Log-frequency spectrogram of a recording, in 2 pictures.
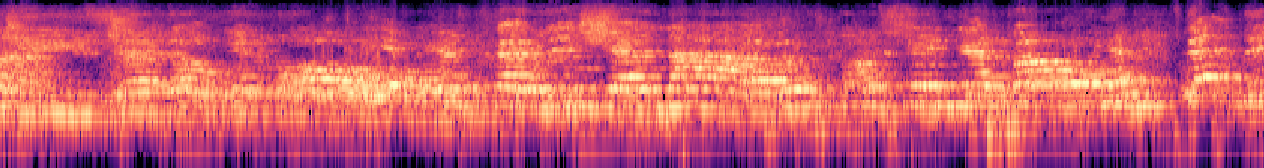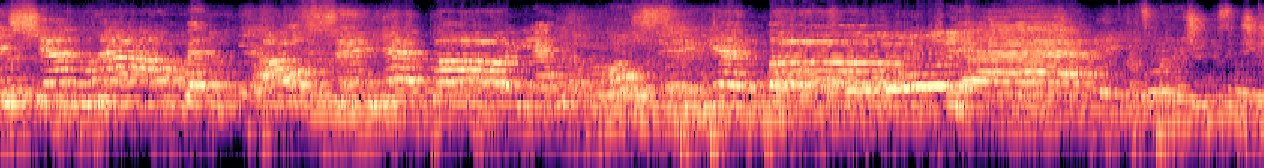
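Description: A group of young preschool children singing a song together.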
